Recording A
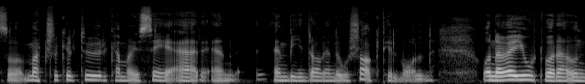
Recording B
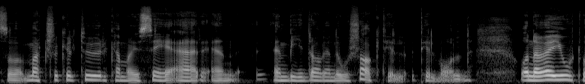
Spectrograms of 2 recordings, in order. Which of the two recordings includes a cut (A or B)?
A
